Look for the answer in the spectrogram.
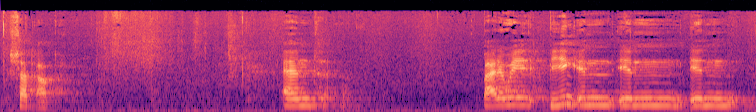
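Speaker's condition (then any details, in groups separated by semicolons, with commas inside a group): Stuttering; lifelong stutter, neurological cause, speech therapy in youth, jaw, belly and leg cramps from suppressing stutter; audibly stuttering during lecture performance; repetitions, blocks, stutters on own name, slower than fluent speakers, amount varies daily, smooth repetitions when unafraid; repeated words, prolonged sounds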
